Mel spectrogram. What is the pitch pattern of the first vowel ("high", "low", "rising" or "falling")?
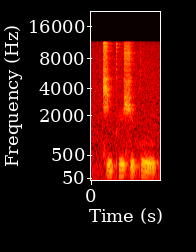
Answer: low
